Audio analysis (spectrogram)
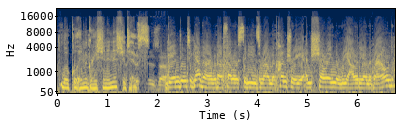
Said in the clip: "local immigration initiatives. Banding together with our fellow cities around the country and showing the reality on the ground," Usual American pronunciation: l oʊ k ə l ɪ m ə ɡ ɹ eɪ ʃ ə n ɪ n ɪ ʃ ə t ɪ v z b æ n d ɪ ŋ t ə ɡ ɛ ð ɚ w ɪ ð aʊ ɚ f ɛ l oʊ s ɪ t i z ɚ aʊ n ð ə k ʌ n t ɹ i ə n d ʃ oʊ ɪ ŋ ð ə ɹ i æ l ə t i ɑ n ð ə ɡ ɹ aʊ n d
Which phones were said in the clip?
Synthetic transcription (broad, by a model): l oʊ k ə l ɪ m ə ɡ ɹ eɪ ʃ ə n ɪ n ɪ ʃ ə t ɪ v z b æ n d ɪ ŋ t ə ɡ ɛ ð ɚ w ɪ ð aʊ ɚ f ɛ l oʊ s ɪ t i z ɚ aʊ n ð ə k ʌ n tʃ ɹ i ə n ʃ oʊ ɪ ŋ ð ə ɹ i æ l ə t i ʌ n ð ə ɡ ɹ aʊ n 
